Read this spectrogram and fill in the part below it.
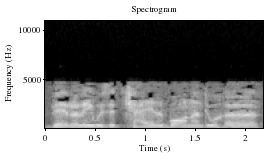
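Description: An actor playing a boastful, long-winded, portly older physician in 1930s radio drama style. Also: male voice, on the high side, fairly even intonation, moderate pace, lightly acted. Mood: dramatic storytelling. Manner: pompous, wordy, self-important. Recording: muffled noisy 1930s radio recording.

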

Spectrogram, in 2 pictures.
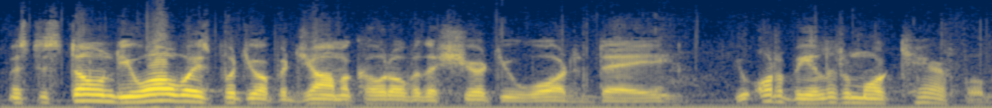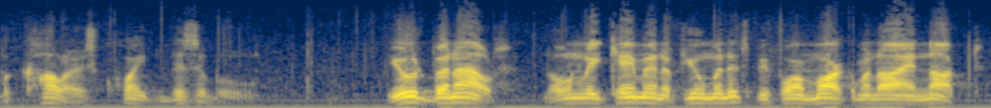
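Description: Brief: an urbane sleuth, precise and wry, lowish, animated, old-time radio. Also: male voice, fast talker, low-quality recording. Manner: dry, precise, faintly ironic. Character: cool, urbane gentleman detective. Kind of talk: 1940s radio acting.

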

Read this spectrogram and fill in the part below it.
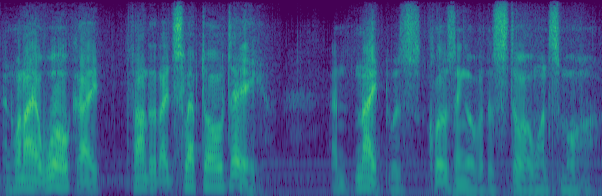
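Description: An actor in 1940s radio drama playing an anxious, earnest gentleman, a bewildered newcomer who speaks haltingly and intensely. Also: mid-range voice, natural voice. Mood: tense, brooding. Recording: dull old 1940s radio recording.

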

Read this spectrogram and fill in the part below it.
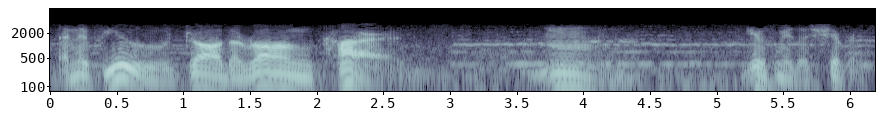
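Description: A man's voice: sits low, expressive, slow pace. A man hosting an old radio mystery show with a theatrical, ominous introduction. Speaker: host. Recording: narrow old radio broadcast sound. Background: loud music.

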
